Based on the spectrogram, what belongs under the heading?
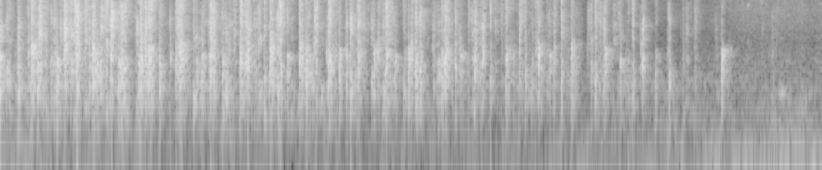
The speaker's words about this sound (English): Let's give him another hand.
